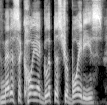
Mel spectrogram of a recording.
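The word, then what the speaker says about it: Metasequoia glyptostroboides: It's pronounced metaoya glyippoides.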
